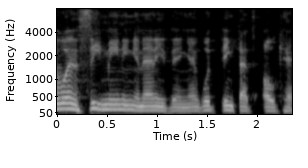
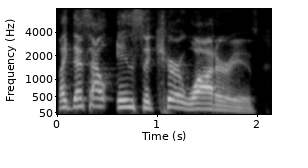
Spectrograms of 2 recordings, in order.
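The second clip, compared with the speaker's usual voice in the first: ordinary delivery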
